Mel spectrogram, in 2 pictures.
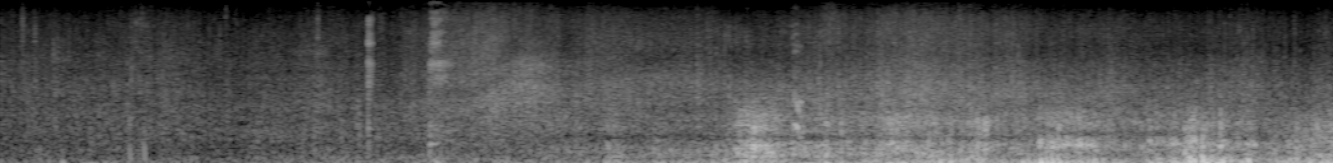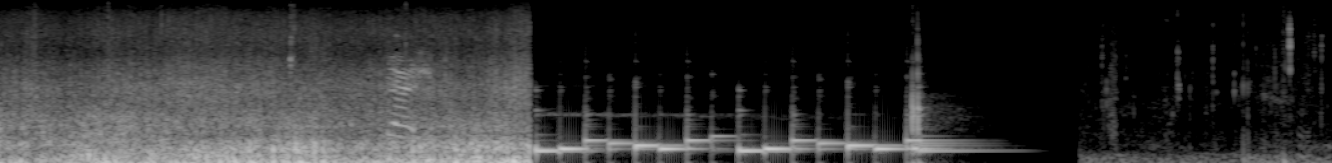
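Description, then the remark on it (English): Loud storm wind roars and gusts steadily, with a rushing, surf-like wash. It cuts off abruptly and gives way to a brief rising and falling run of musical tones. “After the storm passes, we'll duck out and uh, whip up some macaroni and cheese.”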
